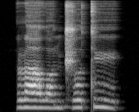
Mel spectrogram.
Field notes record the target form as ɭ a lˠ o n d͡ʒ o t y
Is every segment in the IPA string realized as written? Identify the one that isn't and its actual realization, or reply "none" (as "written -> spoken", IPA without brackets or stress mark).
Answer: none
